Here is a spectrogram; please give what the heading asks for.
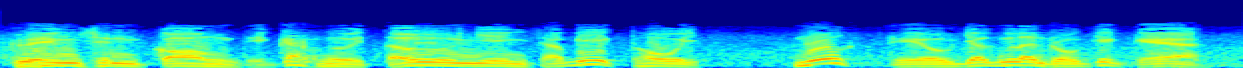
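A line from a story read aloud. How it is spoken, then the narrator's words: Deep booming voice. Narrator (Vietnamese): một giọng nói ồm ồm vang lên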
